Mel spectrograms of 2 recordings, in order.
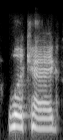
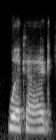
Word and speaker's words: WCAG: What is um an interesting or notable issue you've seen filed against uh wagg however how I say wagg um but I know some people prefer another pronunciation do you mean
